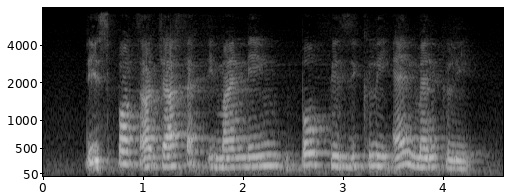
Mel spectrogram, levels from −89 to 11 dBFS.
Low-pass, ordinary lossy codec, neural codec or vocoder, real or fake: 7.2 kHz; none; codec, 16 kHz, 0.4 kbps, LongCat-Audio-Codec; fake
